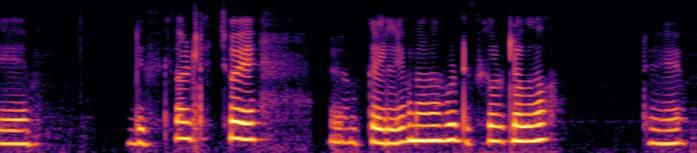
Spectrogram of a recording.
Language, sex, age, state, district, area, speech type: Dogri, female, 18-30, Jammu and Kashmir, Udhampur, rural, spontaneous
